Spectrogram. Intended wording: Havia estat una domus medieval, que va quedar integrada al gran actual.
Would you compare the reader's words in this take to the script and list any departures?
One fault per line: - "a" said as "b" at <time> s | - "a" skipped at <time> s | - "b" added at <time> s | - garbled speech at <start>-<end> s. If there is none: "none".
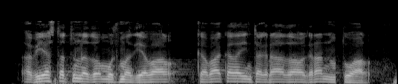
none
